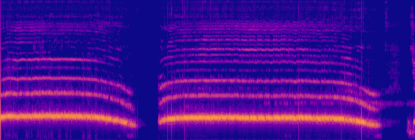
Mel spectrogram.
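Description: Conch shell (shankha) blown in two long blasts, each a steady note that sags in pitch as the breath runs out; the first lasts under three seconds, the second, after a brief gap, about four and a half.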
